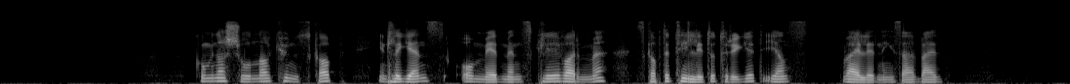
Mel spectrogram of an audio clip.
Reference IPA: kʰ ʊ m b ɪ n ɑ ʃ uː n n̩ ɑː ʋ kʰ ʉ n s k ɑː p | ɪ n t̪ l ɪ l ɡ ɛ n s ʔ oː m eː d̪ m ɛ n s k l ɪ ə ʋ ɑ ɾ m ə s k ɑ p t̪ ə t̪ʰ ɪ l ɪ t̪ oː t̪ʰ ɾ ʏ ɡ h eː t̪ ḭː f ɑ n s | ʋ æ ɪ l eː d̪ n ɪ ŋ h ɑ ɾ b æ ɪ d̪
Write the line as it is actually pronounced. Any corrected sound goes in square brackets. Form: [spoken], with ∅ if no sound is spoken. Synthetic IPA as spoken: kʰ ʊ m b ɪ n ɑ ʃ uː n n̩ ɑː ʋ kʰ ʉ n s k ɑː p | ɪ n t̪ l ɪ [∅] ɡ ɛ n s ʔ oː m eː d̪ m ɛ n s k l ɪ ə ʋ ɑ ɾ m ə s k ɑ p t̪ ə t̪ʰ ɪ l ɪ t̪ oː t̪ʰ ɾ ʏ ɡ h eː t̪ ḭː [h] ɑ n s | ʋ æ ɪ l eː d̪ n ɪ ŋ [s] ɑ ɾ b æ ɪ d̪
